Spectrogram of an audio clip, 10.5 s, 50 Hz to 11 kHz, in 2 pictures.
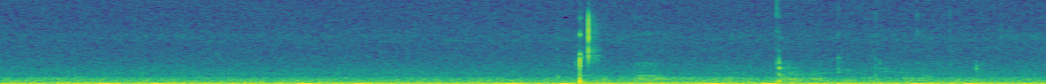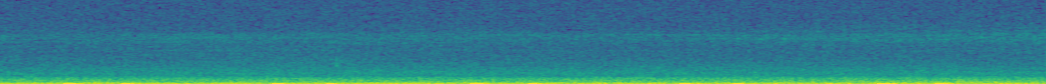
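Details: Adult's heartbeat heard with a listener's head resting on the chest, at rest at bedtime: steady, regular paired heart sounds, about 60 beats a minute, with soft rustling; calm normal resting heartbeat.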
